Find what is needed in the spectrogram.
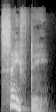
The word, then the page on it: safety: British English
